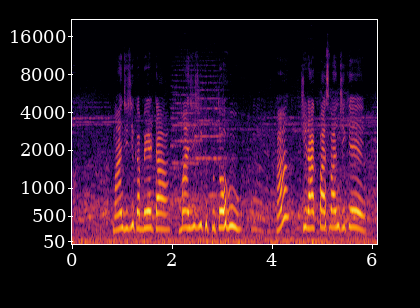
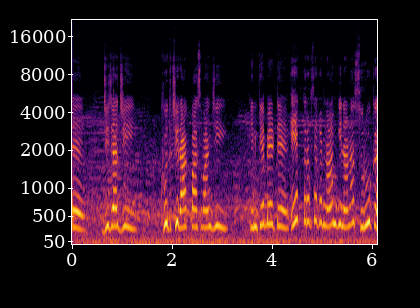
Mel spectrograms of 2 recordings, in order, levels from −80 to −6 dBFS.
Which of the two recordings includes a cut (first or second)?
second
